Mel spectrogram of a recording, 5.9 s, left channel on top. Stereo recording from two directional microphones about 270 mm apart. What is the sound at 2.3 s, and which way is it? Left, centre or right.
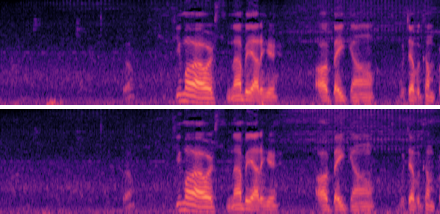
Speech, centre.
